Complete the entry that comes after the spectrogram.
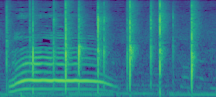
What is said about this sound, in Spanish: Desde aquí, un aplauso.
